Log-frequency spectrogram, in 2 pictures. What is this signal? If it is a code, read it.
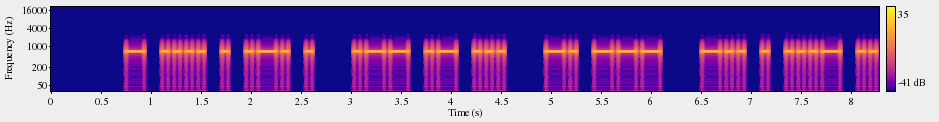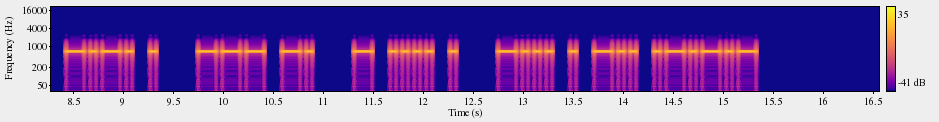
Morse code, heard as a keyed tone, about 20 wpm, 700 Hz. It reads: THERE WAS NO DEVICE ON THE BED.
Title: Sentences from Top 1500 Words 20wpm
